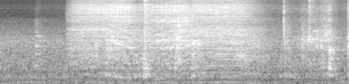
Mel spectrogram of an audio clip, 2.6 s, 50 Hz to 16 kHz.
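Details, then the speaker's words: Macintosh Plus floppy drive ejecting a full 1.4 MB high-density disk: short mechanical whirr with ratchety clicks, eject works properly. "Let's check the eject, which it's going to spit this out because it's a full 1.4 meg disk."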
